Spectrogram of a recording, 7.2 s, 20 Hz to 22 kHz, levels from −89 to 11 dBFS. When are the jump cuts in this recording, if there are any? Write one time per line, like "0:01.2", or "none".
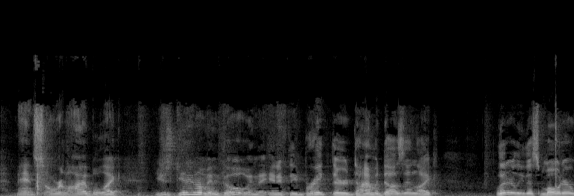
none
